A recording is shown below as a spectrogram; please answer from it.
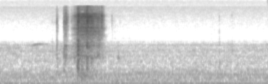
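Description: One short, sharp click-like rustle about half a second in, over a faint steady low hum.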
